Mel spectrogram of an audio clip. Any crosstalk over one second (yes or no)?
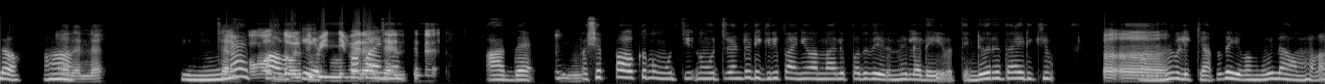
yes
